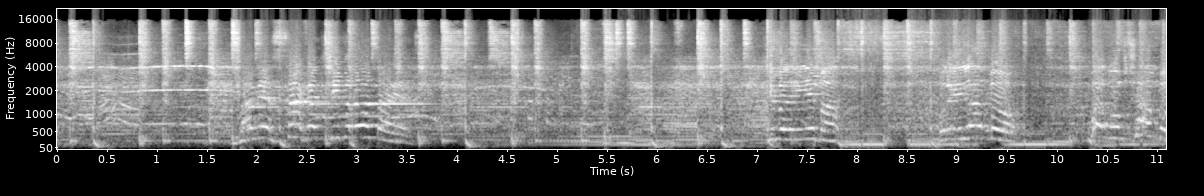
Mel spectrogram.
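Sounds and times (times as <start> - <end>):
hip-hop beat with heavy bass: 0.0 - 11.0
person rapping into microphone: 1.8 - 3.7, 10.3 - 11.0.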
